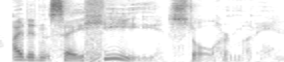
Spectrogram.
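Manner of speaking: "he" stretched out with a high falling tone; single out "he" as the important word; stress on HE. Shown as a demonstration. Teacher showing it wasn't by him, stress on "he". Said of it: "But what about this?".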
